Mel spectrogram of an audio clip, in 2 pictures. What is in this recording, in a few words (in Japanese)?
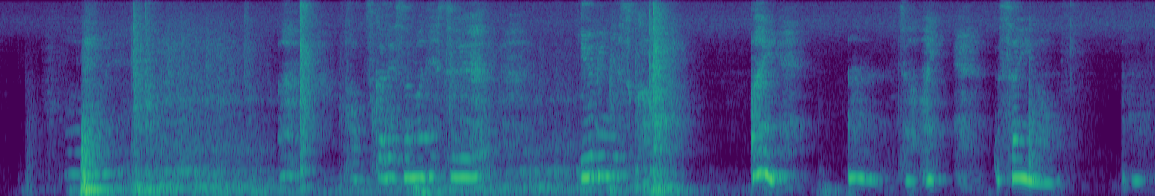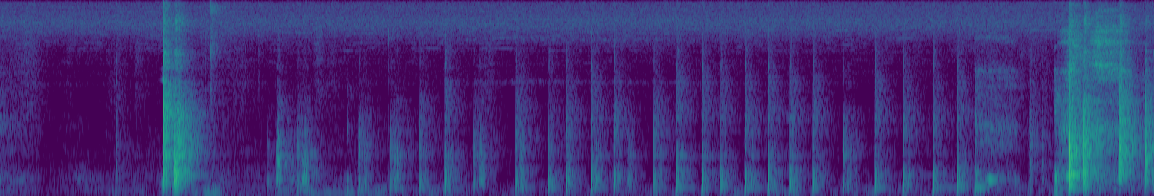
郵便と催眠解除, ASMR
